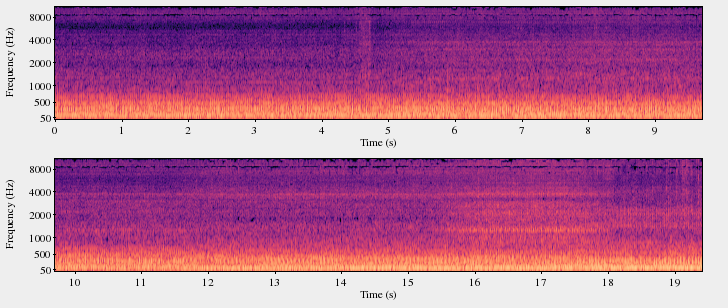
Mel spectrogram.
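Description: Pit bike engines running steadily at low revs, getting louder in the second half.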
